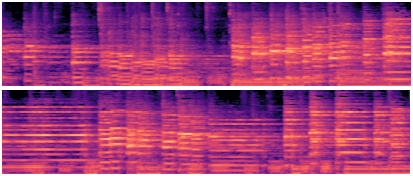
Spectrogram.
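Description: Deep organ bass notes sound from foot pedals.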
